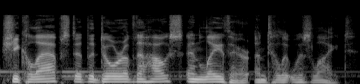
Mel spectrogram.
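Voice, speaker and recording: A man narrates a dramatized scripture audiobook at a middling male pitch. His storytelling is measured and dramatic, swelling for emphasis, and music plays beneath him. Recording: music bed under the voice.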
